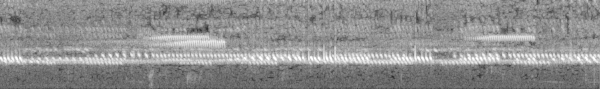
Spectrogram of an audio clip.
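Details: Crickets calling in the evening at Aroha Island, New Zealand: continuous shrill pulsed trilling from several insects, one steady band with higher bursts coming and going, a brief dip around four seconds.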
